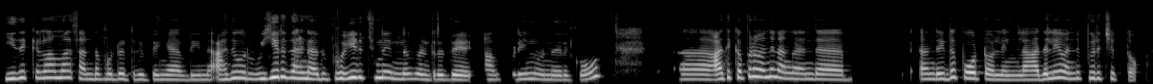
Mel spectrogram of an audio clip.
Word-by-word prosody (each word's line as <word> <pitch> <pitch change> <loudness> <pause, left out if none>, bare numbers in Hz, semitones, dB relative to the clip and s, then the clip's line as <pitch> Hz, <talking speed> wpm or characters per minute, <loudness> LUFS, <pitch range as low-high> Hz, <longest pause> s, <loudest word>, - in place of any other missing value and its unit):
இதுக்கெல்லாமா 310 +2 +1
சண்டை 245 -1 -2
போட்டுட்டு 240 -1 -3
இருப்பீங்க 225 0 -3
அப்படின்னு. 220 +1 -6
அது 255 +5 0
ஒரு 250 -3 -3
உயிர் 330 +6 +6
தானா? 275 -3 +3
அது 250 - -5
போயிடுச்சுன்னா 310 +2 +3
என்ன 250 0 -1
பண்றது? 225 -1 +1 0.3
அப்படின்னு 240 +3 -5
ஒண்ணு 215 -1 -3
இருக்கும். 220 - -3 0.9
ஆ - - -2 0.3
அதுக்கப்புறம் 315 +6 +2
வந்து 350 +1 +3
நாங்க 270 -2 -3
அந்த 250 -1 -3 1.1
அந்த 250 0 -3
இதை 295 - +1
போட்டோம் 270 -4 +4
இல்லீங்களா? 215 0 -2
அதுலயே 245 +7 +2
வந்து 275 +1 -3
பிரிச்சுக்கிட்டோம். 270 -8 -5
250 Hz, 145 wpm, -22 LUFS, 225-290 Hz, 1.1 s, உயிர்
